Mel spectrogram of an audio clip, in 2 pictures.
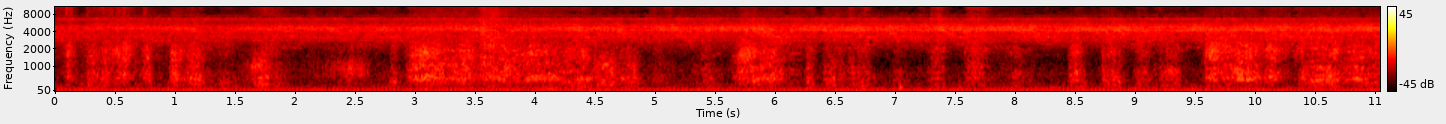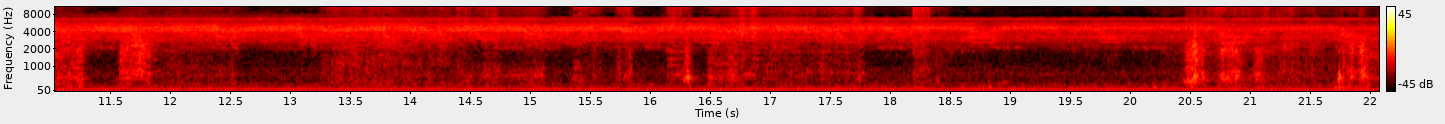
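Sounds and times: insect chorus: 0.0s - 22.0s.

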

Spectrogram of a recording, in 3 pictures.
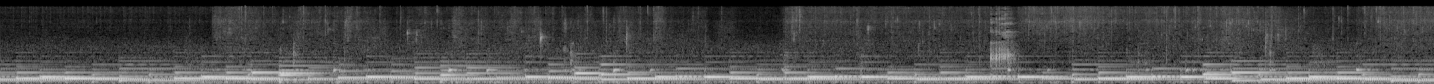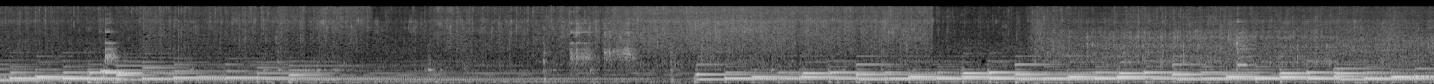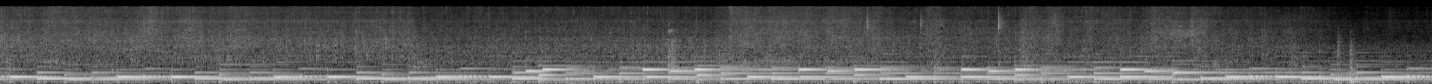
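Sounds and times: instrumental background music: 0.0s - 43.0s
food sizzling in oil: 0.3s - 42.0s.

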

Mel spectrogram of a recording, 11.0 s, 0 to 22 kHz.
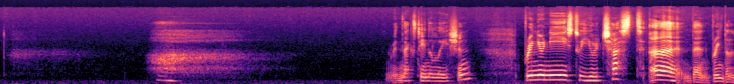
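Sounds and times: person sighing: 2.2s - 3.8s.

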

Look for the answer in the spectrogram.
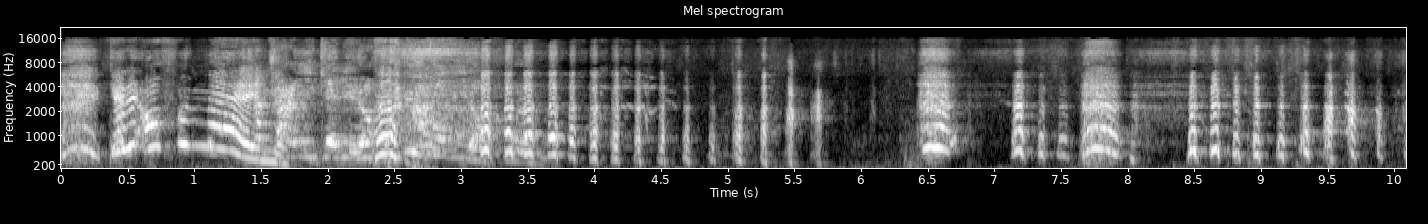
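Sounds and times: people laughing: 2.4s - 10.0s.

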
